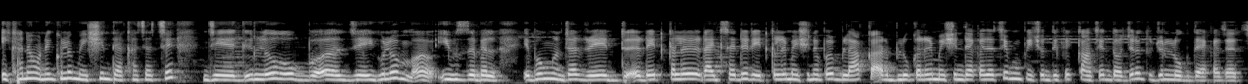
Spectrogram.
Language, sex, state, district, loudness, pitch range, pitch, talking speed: Bengali, female, West Bengal, Malda, -14 LUFS, 210-240 Hz, 225 Hz, 195 wpm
